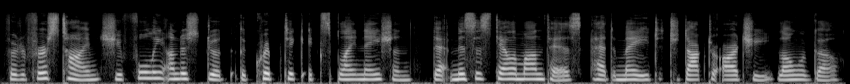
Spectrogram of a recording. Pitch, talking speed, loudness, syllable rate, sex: 230 Hz, 140 wpm, -18 LUFS, 4.2 syllables/s, female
